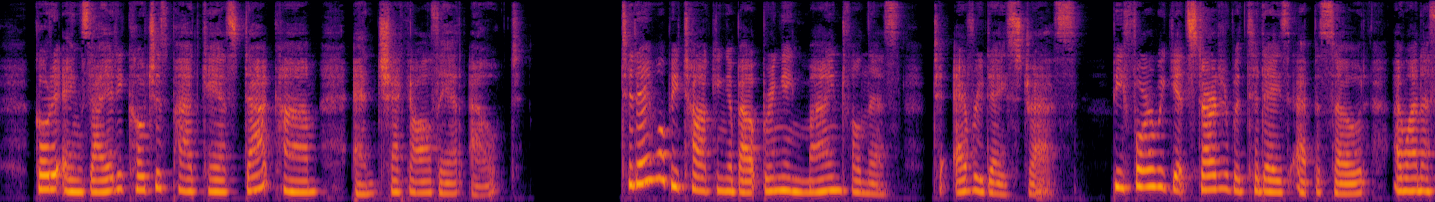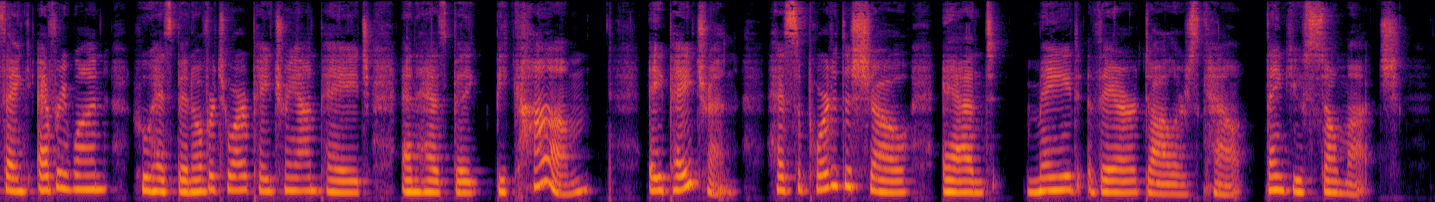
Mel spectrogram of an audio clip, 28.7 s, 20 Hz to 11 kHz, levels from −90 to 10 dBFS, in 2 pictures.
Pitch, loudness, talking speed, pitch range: 200 Hz, -19 LUFS, 120 wpm, 185-225 Hz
